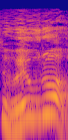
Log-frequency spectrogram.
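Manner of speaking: mocking, scornful, high-pitched.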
